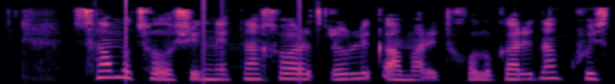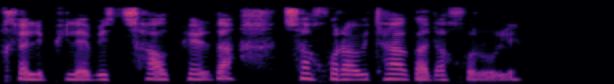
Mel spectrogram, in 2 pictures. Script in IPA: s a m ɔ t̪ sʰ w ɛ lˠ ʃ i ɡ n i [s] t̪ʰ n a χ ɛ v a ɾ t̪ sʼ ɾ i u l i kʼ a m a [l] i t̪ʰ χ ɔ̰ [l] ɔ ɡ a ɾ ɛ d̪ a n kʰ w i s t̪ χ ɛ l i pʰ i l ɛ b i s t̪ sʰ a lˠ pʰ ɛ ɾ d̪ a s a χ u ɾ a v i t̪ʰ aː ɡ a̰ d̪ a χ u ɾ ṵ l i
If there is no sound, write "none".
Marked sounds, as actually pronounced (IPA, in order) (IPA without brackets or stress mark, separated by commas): none, ɾ, l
